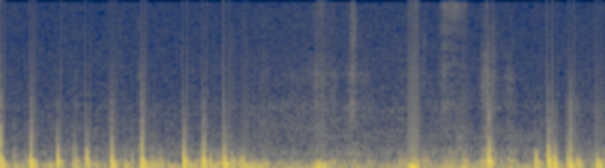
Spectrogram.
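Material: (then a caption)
Cork. Long gel nails tap and scratch a solid, round cork coaster printed like a cookie, producing a quick series of soft, muffled low thuds. The taps are short and dull with almost no ring, and a faint scratchy rustle sits between them.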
